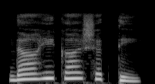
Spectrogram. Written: ದಾಹಿಕಾಶಕ್ತಿ

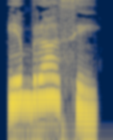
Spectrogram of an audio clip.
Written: ಎಬ್ರಾಸಿ

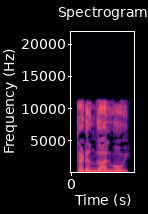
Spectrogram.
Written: ತಡಂಗಾಲುವೊಯ್

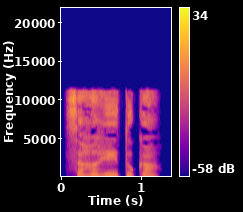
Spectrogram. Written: ಸಹಹೇತುಕ

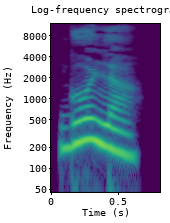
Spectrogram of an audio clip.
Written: ಗೊಳ್ಳ

